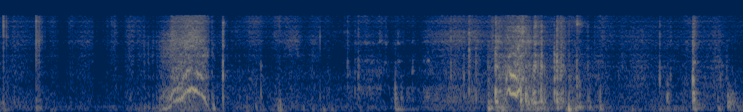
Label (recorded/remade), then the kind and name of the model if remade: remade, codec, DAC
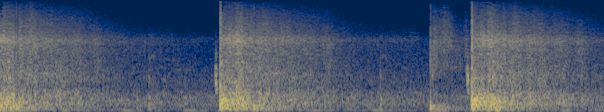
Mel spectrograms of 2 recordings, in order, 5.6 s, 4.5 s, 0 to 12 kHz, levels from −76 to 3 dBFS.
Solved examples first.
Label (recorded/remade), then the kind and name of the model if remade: recorded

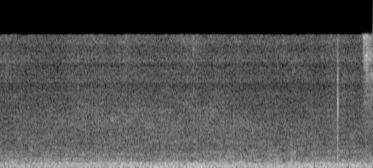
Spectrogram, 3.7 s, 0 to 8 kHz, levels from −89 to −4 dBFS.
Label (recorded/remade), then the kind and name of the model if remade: remade, codec, DAC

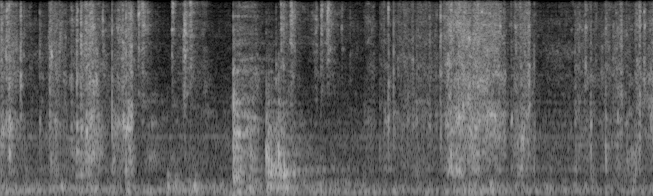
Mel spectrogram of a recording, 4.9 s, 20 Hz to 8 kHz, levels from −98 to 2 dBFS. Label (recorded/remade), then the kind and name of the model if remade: remade, vocoder, HiFi-GAN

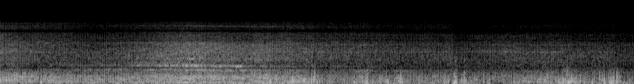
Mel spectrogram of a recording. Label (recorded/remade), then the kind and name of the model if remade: remade, vocoder, Vocos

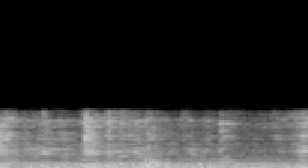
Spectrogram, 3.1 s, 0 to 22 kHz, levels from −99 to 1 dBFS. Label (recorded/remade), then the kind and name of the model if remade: remade, vocoder, HiFi-GAN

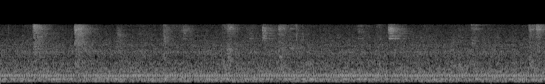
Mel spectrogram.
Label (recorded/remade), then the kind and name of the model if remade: recorded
